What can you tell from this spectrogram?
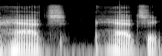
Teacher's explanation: a hatchet usually has a stop T sound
